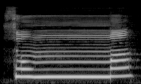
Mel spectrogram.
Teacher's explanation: ثم میں میم مشدد ہونے کی وجہ سے ہم غنہ کر کے پڑھیں گے۔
